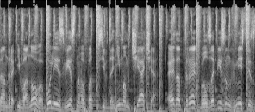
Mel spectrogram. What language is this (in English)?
Russian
